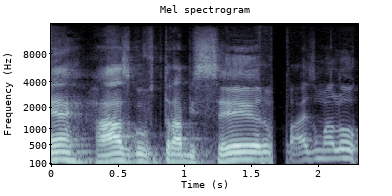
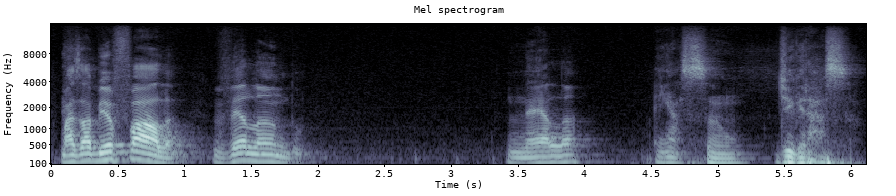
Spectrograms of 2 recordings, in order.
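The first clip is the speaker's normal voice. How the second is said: ordinary delivery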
